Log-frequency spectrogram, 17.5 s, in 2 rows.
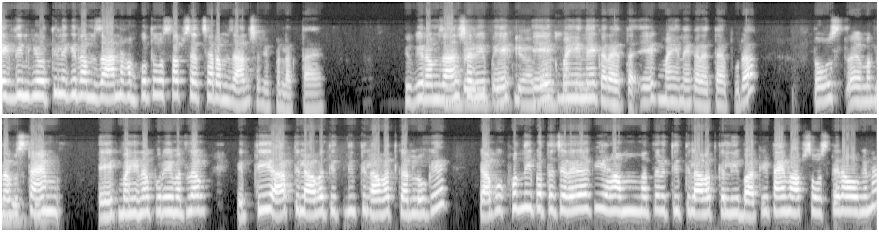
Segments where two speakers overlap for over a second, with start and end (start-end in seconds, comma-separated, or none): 4.6-6.3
